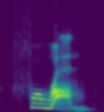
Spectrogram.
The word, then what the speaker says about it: from: From. Er, That O is pronounced with a short U sound, not the short O sound. So it's breaking the rules.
